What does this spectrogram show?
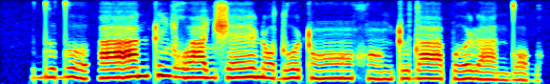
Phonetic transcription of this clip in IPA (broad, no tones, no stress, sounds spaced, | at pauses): d̪ ɯ d̪ ɤ | aː n ʈ ĩ ʎ ʁʷ aː ʎ ʃ ɛː ɳ ɔ d o ʈ ɔ̃ː x ɔ̃ː ŋ ʈ ɯ d aː p ɤ ɭ aː n d̪ ɔ ɡ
